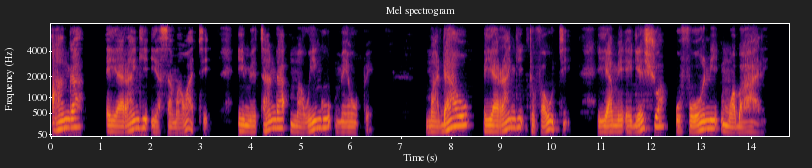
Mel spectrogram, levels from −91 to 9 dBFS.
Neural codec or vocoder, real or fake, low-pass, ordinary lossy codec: none; real; 7.2 kHz; Opus, 32 kbps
